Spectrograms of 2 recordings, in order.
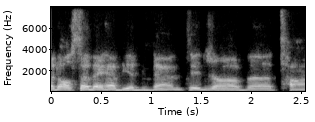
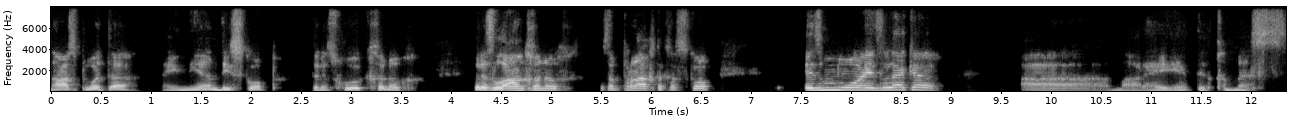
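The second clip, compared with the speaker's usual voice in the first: put-on commentator voice, Afrikaans accent. Retelling an old Afrikaans radio commentator calling a kick: imitating old Afrikaans radio commentator. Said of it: "he would say something like this".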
